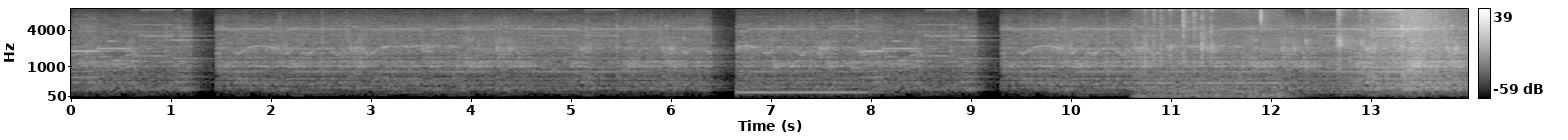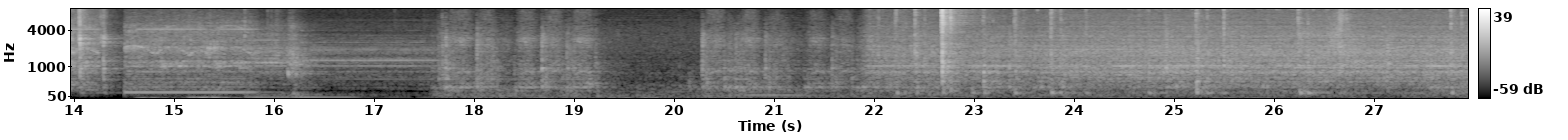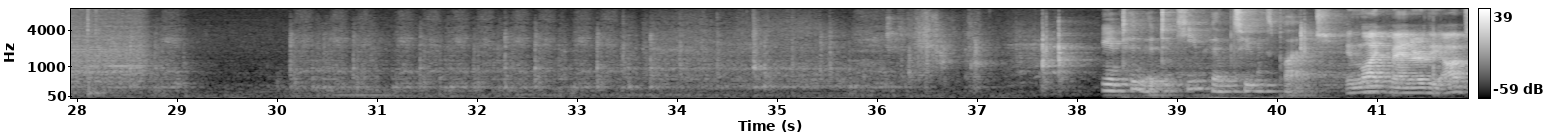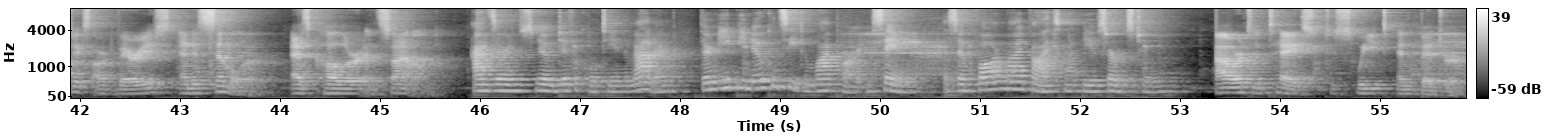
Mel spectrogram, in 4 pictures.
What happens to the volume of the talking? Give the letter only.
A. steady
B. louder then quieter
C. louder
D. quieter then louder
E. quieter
A.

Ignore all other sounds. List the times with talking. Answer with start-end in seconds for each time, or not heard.
38.2-55.8.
